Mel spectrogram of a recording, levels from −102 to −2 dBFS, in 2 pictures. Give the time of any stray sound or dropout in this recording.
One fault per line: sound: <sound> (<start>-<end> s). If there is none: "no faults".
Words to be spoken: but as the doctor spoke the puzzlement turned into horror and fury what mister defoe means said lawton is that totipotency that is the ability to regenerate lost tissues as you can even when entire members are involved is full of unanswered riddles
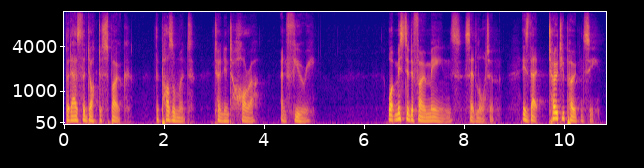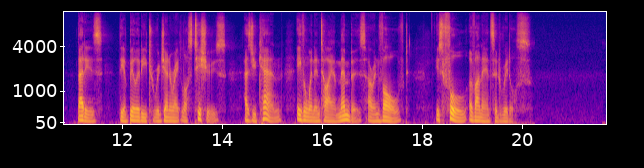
no faults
